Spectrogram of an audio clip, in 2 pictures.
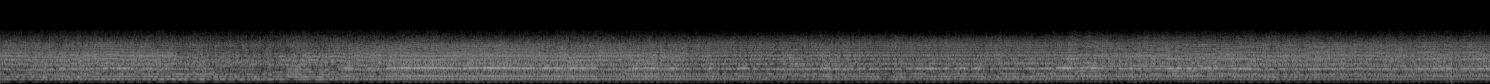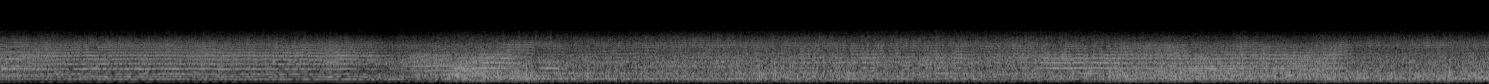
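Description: Drone's electric motors and propellers buzzing steadily in flight, heard from the camera on board. About 19 seconds in the even whine breaks into a rougher, noisier sound, then steadies again.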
